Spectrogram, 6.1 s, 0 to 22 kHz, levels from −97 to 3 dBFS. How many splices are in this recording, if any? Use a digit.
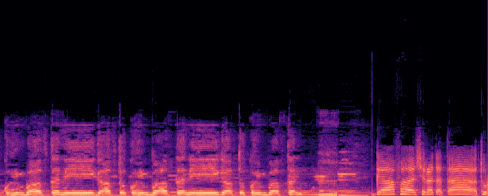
1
